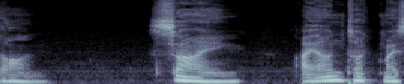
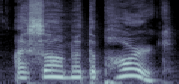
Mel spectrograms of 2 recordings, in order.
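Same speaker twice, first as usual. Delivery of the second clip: put-on high, bright little boy voice, a bit louder; child voice; 14 semitones higher, 5 dB louder than usual. Mother voicing her son explaining how he met Todd, high child voice. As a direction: voice the young son telling his story. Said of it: "Mason told me".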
